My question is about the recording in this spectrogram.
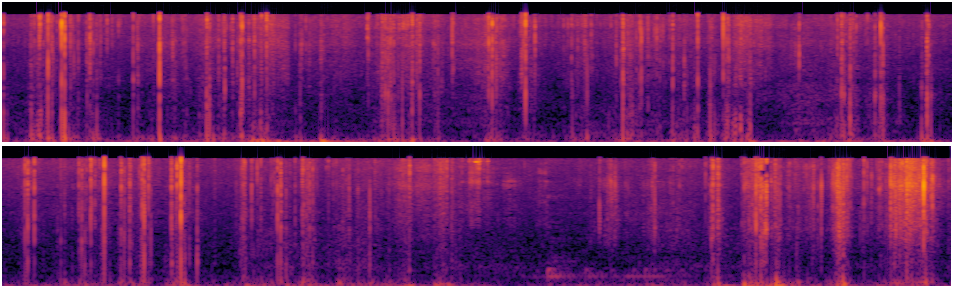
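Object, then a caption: Sequin fabric star. A black and gold sequin fabric star, held close, is scratched and brushed with long nails and fingertips. The result is a dense, continuous stream of crinkly, tearing-like scratches and soft patter, heavy in low frequencies, with brief louder bursts near the start and end.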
